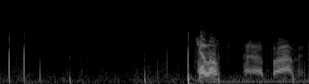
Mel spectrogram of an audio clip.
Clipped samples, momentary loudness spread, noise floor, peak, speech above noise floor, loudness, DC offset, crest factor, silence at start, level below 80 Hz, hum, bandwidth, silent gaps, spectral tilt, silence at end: under 0.1%; 24 LU; -63 dBFS; -22 dBFS; 27 dB; -37 LUFS; under 0.1%; 18 dB; 0.2 s; -62 dBFS; none; 11.5 kHz; none; -6.5 dB/octave; 0 s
